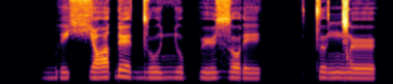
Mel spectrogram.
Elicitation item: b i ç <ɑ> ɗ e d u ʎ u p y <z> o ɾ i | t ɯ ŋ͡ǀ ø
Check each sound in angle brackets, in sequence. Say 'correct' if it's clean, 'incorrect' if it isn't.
correct, correct

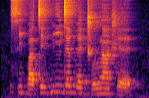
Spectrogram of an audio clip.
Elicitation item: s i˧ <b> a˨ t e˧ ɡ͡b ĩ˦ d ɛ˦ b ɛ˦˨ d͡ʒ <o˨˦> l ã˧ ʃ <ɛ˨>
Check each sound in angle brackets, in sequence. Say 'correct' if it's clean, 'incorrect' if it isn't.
correct, correct, correct

